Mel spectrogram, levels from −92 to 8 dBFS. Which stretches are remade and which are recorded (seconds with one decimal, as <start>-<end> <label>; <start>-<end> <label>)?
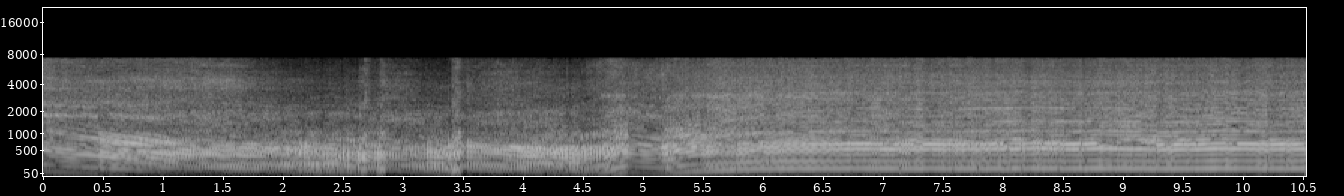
0.0-7.8 recorded; 7.8-8.7 remade; 8.7-10.5 recorded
